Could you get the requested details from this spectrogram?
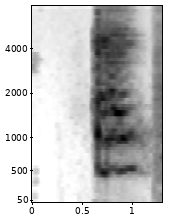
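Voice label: Voice Acting Spanish Female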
